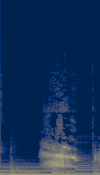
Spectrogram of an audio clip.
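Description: A monkey in a tree calls out with a single shrill, chattering cry lasting under a second, set over a steady low droning tone, with no talking.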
